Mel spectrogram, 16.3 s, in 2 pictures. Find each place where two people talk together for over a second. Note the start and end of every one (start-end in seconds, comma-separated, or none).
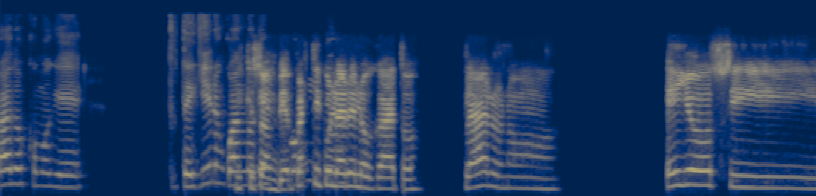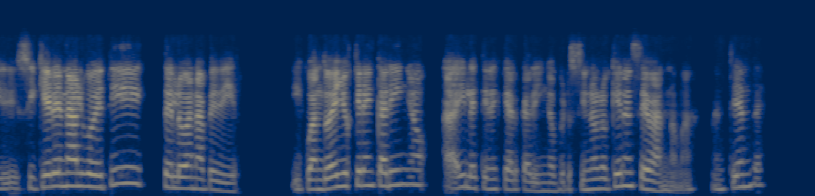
2.3-3.5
